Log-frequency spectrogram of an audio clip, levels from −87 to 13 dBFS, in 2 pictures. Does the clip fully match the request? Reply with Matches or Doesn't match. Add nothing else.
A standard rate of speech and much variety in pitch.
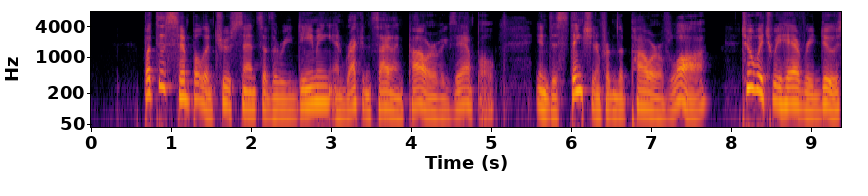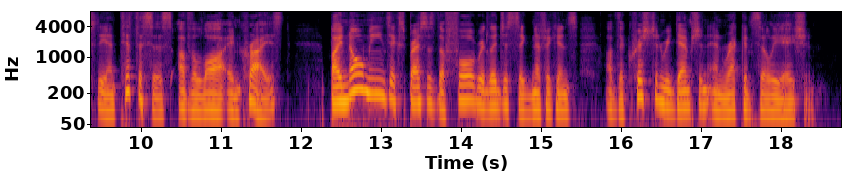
Matches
